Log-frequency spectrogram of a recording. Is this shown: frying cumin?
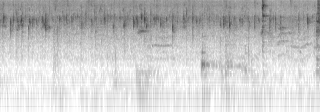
yes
